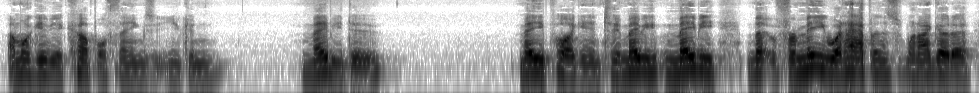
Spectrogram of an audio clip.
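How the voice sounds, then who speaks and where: A man's voice: fairly high pitch, steady tone, normal speed, darkish tone. A male pastor preaching a sermon, moving from earnest storytelling to fervent exhortation.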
